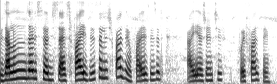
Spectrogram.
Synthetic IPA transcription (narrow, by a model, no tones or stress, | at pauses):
ʊzalũnʊzelɪssɪewd͡ʒisɛsɪ̥fajzisʊelɪsfazẽj̃ʊ̃fajzisʊelɪ | a̰iaʒẽt͡ʃɪ | fojfaze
